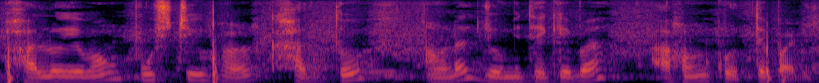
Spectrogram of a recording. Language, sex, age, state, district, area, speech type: Bengali, male, 45-60, West Bengal, Purba Bardhaman, urban, spontaneous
